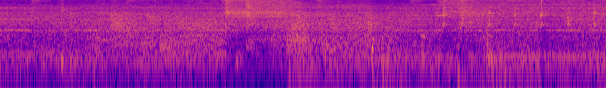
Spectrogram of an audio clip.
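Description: Machinery clatters with scattered knocks.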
